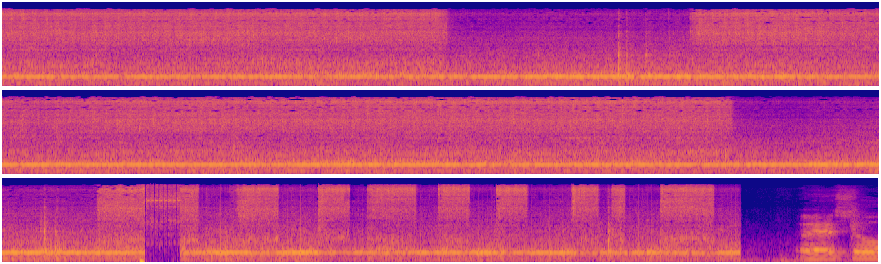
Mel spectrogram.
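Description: Wood rasps against a sanding belt.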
